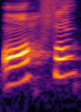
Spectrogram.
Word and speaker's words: órfão: Perceba que quando eu digo órfão, eu tenho um som aberto, órfão, e um som nasal, né?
